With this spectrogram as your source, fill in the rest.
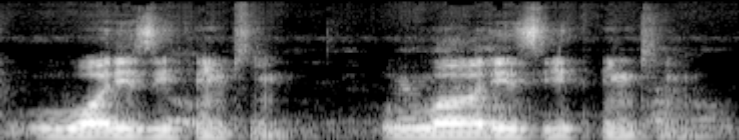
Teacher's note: And here it happens that the what, like the T is between two vowel sounds, so it's gonna sound like a flap T, and it's gonna sound like what is, okay?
